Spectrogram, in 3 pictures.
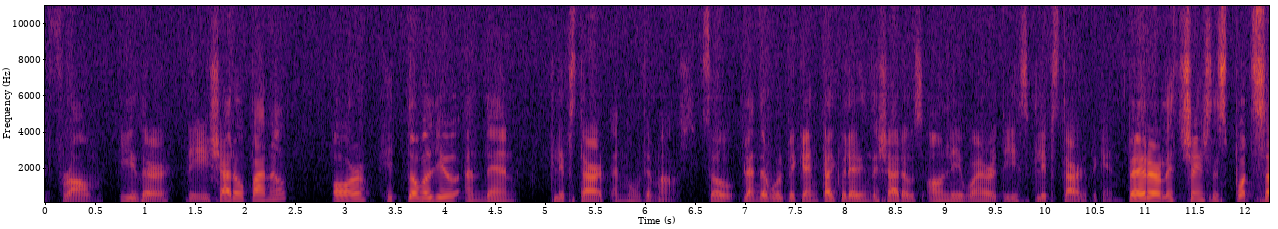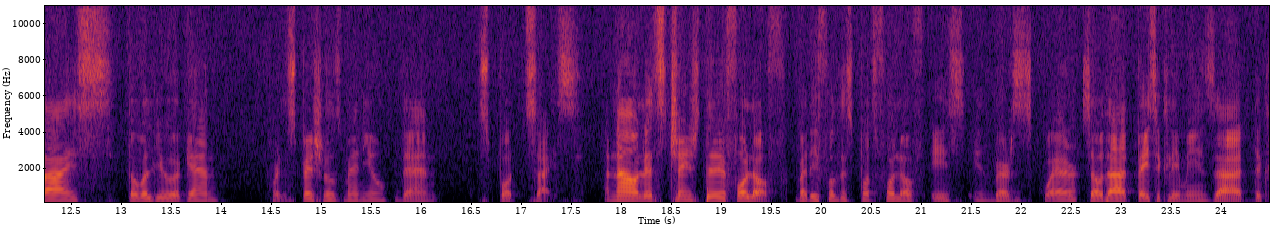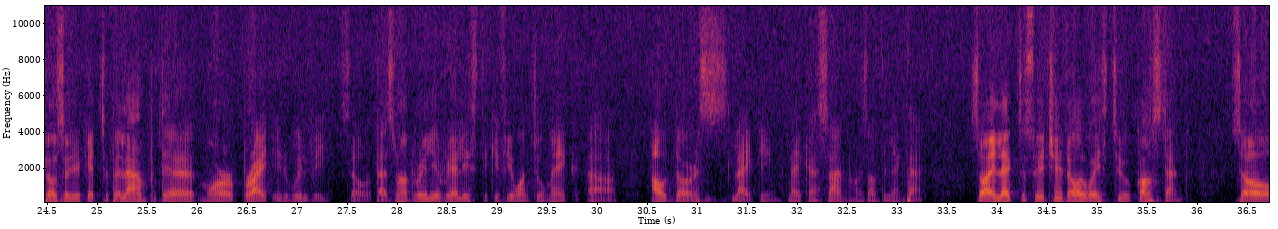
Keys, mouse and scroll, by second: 1.0-2.4 drag, 2.4 middle click, 2.5 click, 3.1-7.9 middle drag, 9.0 KP_1, 10.0 r, 10.7-13.1 drag, 10.8 KP_3, 11.5 r, 13.2 w, 13.8-15.9 middle drag, 15.9 KP_1, 16.2 g, 16.7 KP_3, 17.8 r, 19.2-21.1 drag, 25.9-27.9 drag, 36.5 middle click.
